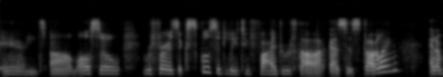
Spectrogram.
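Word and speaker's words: Feyd-Rautha: This is the introduction of one of my I hate to admit this, but besides Aaliyah, Fidruthar is Rutha, Fidrutha. Either way, I can't help but pronounce the R.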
